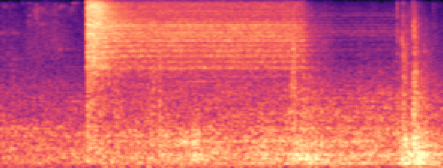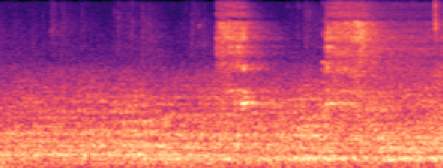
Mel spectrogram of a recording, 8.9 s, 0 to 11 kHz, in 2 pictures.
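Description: Osaka Metro 66 series train's sliding doors closing: a sudden hiss about a second in, then the doors thud shut about four seconds in. Two shorter hisses follow near the end.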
